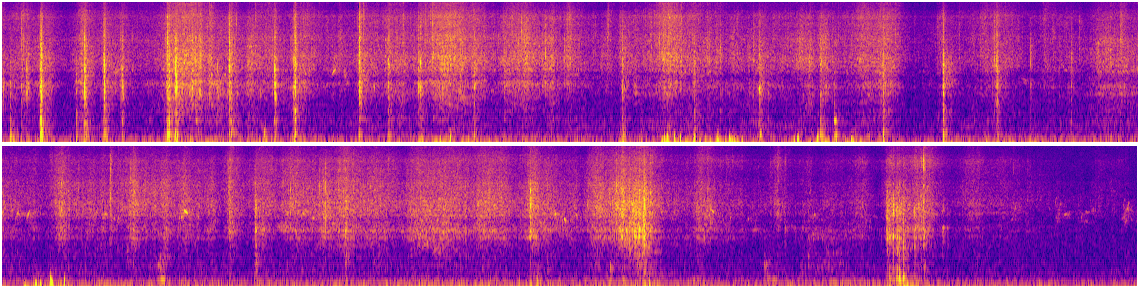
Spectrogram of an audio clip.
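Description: Faint crackling and rustling with many small clicks and a few soft low thumps in the first half.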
